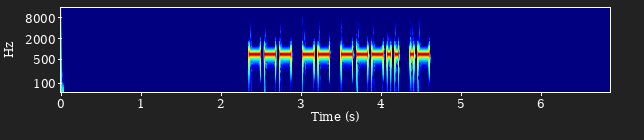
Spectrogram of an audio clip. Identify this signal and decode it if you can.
Morse code, heard as a keyed tone, about 25 wpm, 700 Hz. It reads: OM8A
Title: DXCC-100 Call Signs - 4 Characters - Repeated 2x - 25wpm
